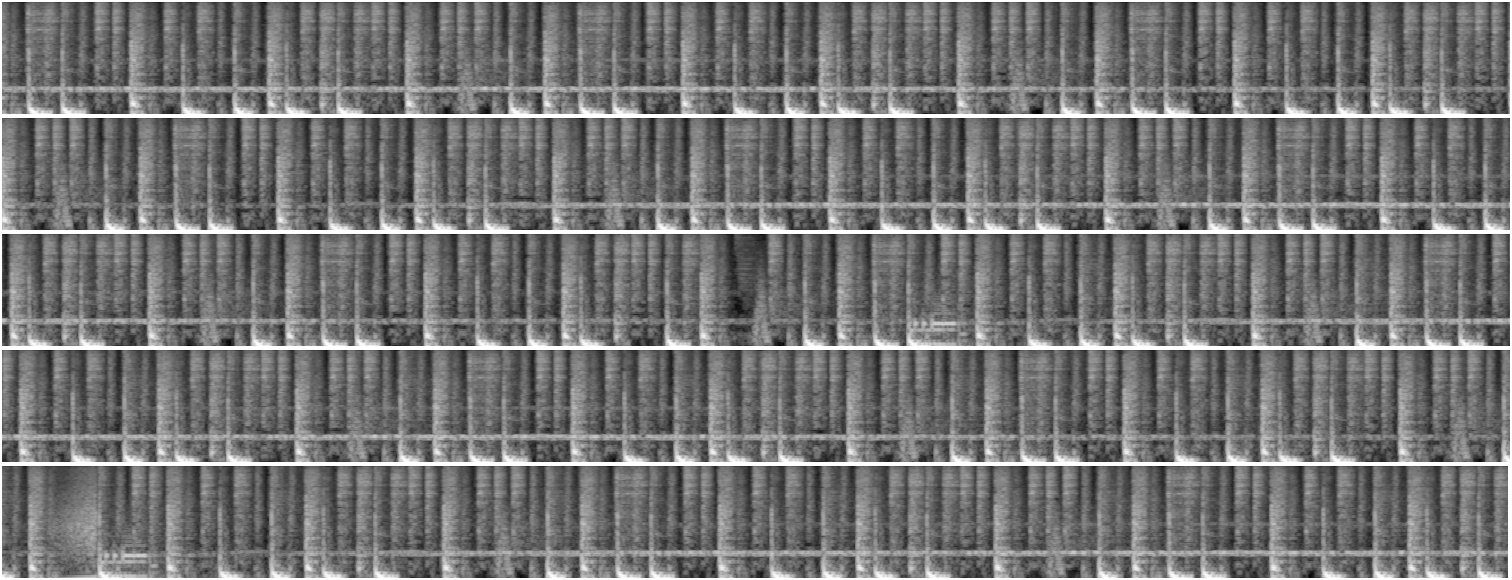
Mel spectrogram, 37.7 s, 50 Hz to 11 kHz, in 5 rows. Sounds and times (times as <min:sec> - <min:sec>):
Background music: 0:00.0 - 0:37.6.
